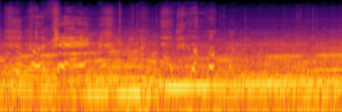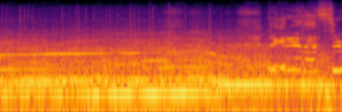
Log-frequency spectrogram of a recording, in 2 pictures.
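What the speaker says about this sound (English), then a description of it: "You can hear that supercharger whine." Supercharged Scion FR-S with an Innovate supercharger, driven in manual mode up a canyon road: a loud engine drone with a high whine climbing alongside it, briefly dipping at a gear change and then rising again.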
